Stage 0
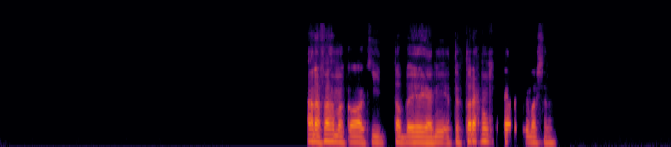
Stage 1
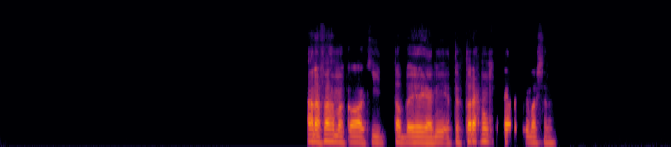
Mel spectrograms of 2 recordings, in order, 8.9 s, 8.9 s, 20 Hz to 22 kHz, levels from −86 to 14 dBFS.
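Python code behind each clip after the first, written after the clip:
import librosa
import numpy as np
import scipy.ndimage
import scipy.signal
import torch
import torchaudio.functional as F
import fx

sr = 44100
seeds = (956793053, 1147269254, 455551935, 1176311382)

y = fx.lowpass(x, sr, hz=2500.0, slope=6)
y = fx.low_shelf(y, sr, hz=360.0, db=-9.0)
y = F.gain(torch.from_numpy(y), 5.5).numpy()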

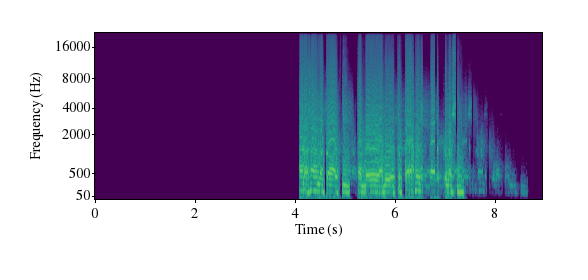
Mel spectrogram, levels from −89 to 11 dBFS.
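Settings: y = fx.fuzz(x, sr, gain_db=39.0, gate_db=-41.0)
y = fx.echo_stepped(y, sr, ms=318, hz=3700.0, octaves=-1.4, feedback_pct=70, wet_db=-11)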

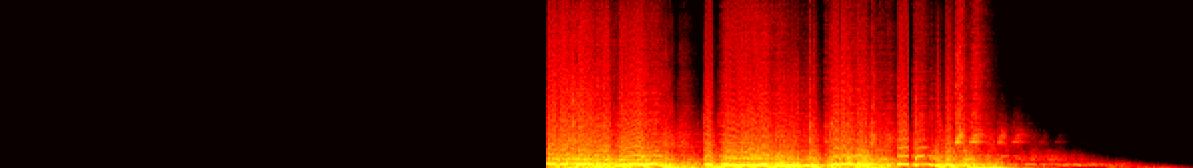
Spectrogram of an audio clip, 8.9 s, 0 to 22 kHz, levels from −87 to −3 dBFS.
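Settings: y = fx.rev_plate(x, sr, seeds[0], rt60_s=0.61, hf_ratio=0.5, predelay_ms=100, drr_db=0.5)
y = F.gain(torch.from_numpy(y), -8.0).numpy()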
